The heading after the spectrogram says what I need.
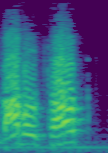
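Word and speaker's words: Babelthuap: bombed and strapped supply and ammunition dumps on bubble talk the largest enemy held island in the palau group that island is spelled b-a-v-e-l-t-h-a-u-p marine torpedo planes had installations at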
